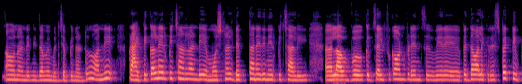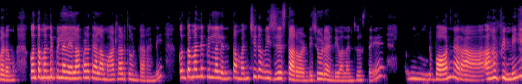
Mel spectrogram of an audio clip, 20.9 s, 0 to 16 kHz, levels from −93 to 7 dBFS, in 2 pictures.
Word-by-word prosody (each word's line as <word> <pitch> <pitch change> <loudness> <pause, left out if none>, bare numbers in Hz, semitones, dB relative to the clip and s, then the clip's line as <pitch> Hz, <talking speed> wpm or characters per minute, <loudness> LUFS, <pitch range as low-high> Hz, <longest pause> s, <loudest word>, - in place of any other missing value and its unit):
అవునండి. 200 -2 -1
నిజమే. 185 +1 -2
మీరు 165 -1 -6
చెప్పినట్టు 175 0 -5 0.2
అన్నీ 220 +6 +2 0.4
ప్రాక్టికల్ 205 +5 +3
నేర్పిచ్చాలండి. 245 -4 +1
ఎమోషనల్ 190 +5 -2
డెప్తనేది 220 +2 +1
నేర్పిచ్చాలి. 200 -2 -1 0.5
ఆహ్, 190 0 +4
లవ్వు, 195 +1 +5 0.2
కొద్ 200 -2 -1
సెల్ఫ్ 205 0 0
కాన్ఫిడెన్సు, 200 -3 -1 0.2
వేరే 195 0 -2 0.3
పెద్దవాళ్ళకి 210 0 +2
రెస్పెక్టివ్వడం. 215 -3 0 0.4
కొంతమంది 295 +1 +4
పిల్లలు 280 -3 +4
ఎలా 260 0 +6
పడితే 285 -2 +1
అలా 230 -2 +2
మాట్లాడుతూ 230 +2 -3
ఉంటారండి. 170 - -9 0.4
కొంతమంది 325 +3 +3
పిల్లలు 290 -4 +2
ఎంత 255 +3 -7 0.2
మంచిగా 310 +6 -2
విష్ 250 -4 -4
చేస్తారో 230 -8 +3
అండి. 170 +2 -8
చూడండి, 210 -8 -1
వాళ్ళని 160 0 -8
చూస్తే 185 -2 -10 0.7
హ్మ్. 235 -4 -4
బాగున్నారా 230 0 +3 0.7
పిన్ని? 240 -2 +4
210 Hz, 110 wpm, -19 LUFS, 190-250 Hz, 0.7 s, ఎలా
